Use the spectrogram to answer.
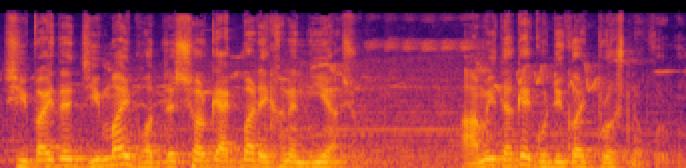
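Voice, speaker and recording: A man's voice: medium pitch, quick pace, soft background music, close to an everyday voice. A man voicing a shrewd, decisive detective in an audio story, with a stern, assertive manner. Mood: stern, urgent. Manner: assertive, explanatory.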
